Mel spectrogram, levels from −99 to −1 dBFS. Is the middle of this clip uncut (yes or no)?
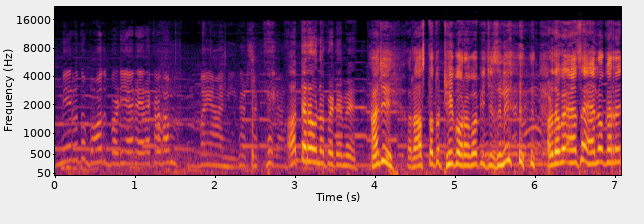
no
